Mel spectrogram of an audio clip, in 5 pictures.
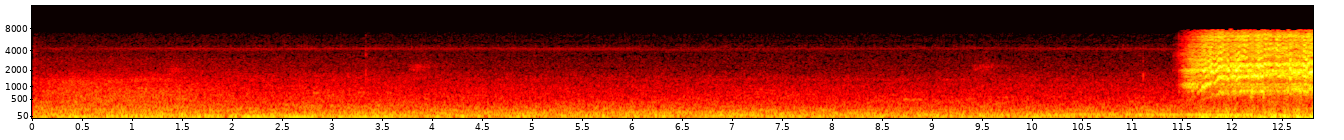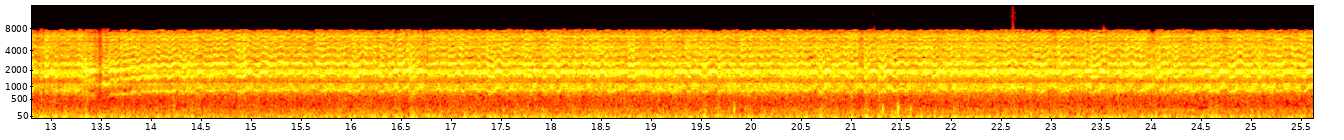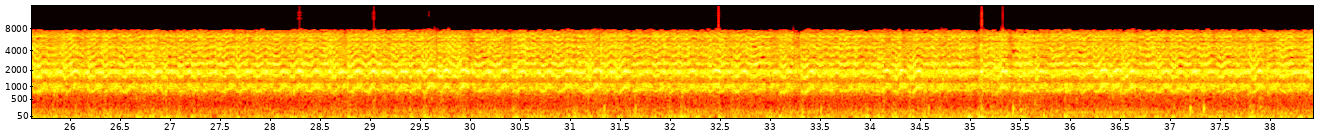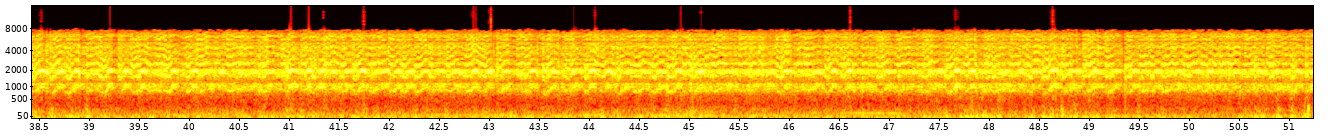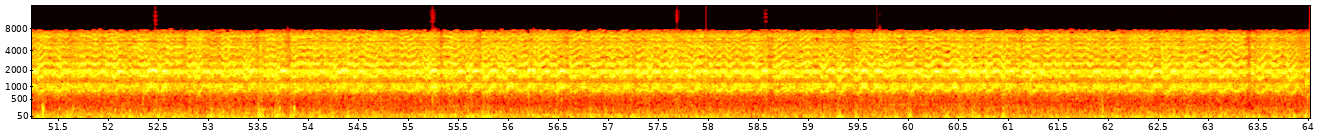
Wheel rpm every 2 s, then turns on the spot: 0, 0, 0, 0, 0, 10, 200, 230, 230, 230, 230, 240, 230, 240, 230, 230, 230, 230, 240, 230, 230, 230, 240, 230, 230, 230, 240, 230, 230, 240, 240, 230.
none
